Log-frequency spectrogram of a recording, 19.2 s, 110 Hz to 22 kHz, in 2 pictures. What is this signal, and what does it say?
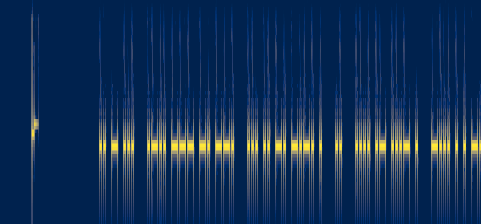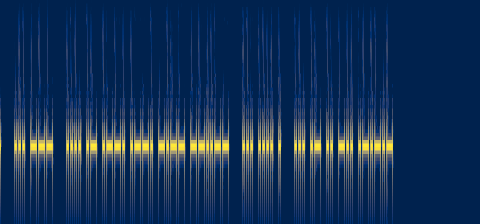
Morse code, heard as a keyed tone, about 30 wpm, 700 Hz. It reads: ITS LONG SINCE I HAVE BEEN SO HAPPY, SHE SAID.
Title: Sentences from Top 1000 Words - Review Part 1 - 30wpm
